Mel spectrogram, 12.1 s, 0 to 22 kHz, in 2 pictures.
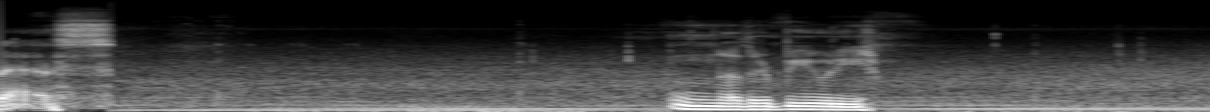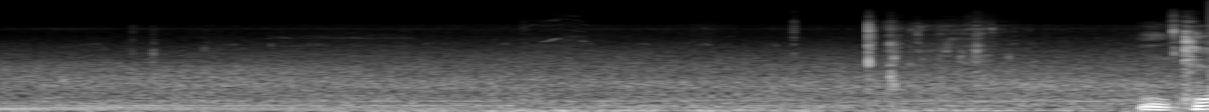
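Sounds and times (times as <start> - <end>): river water flowing: 10.3 - 11.6.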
